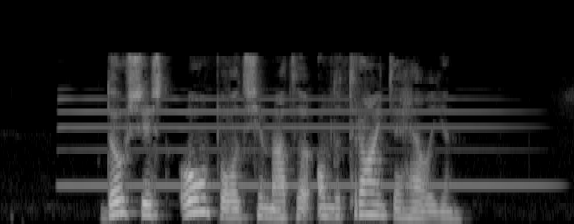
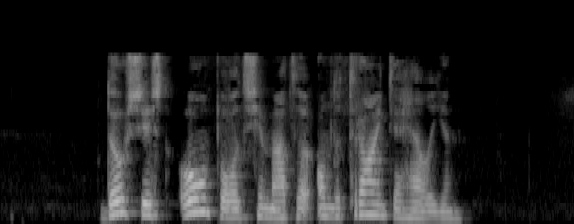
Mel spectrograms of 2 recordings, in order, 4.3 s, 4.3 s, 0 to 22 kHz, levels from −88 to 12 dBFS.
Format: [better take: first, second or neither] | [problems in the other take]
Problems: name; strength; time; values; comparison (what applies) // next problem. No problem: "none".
second | background sound (Wind instrument, woodwind instrument); 19 dB below the speech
